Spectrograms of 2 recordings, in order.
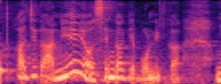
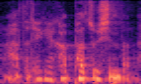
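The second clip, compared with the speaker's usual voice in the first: whisper; 12 dB quieter than usual. Real, not acted. Quiet repeat of the point.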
